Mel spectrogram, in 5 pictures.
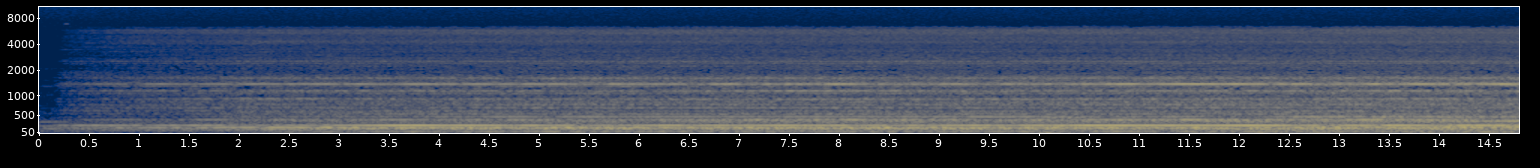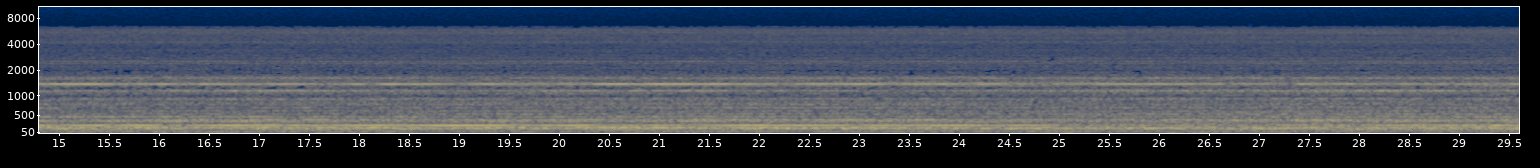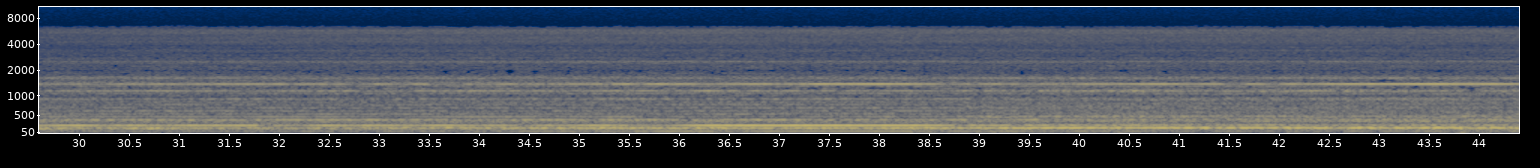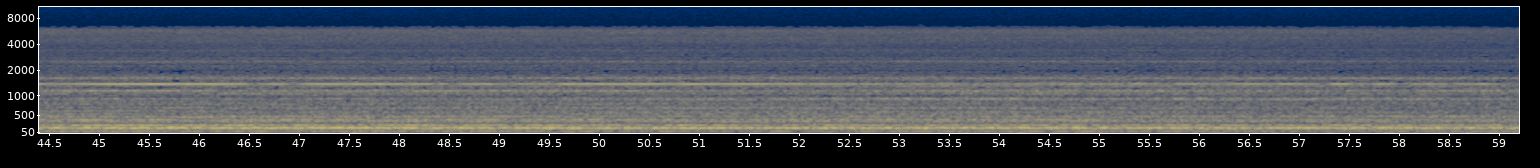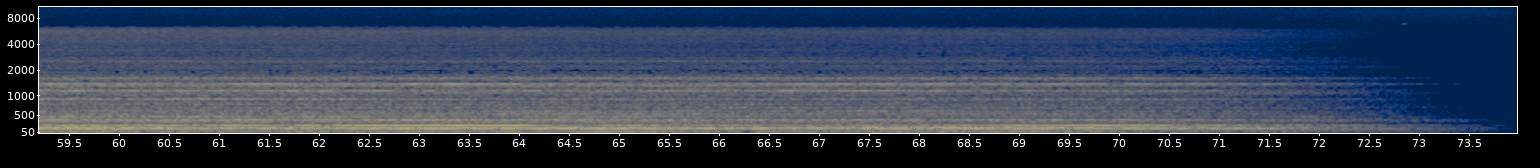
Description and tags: I took for this sound 4 different machine sounds: a wood milling machine, a heavy bulldozer sound, a drilling machine and some heavy beating sounds with a hammer. I convoluted the four sounds to create one single drone of over one minute long. I placed this sound within Kontakt 4 and used the time machine 2 mode to pitch the sound and there you have the Industrial drone layer sound. A mellow drone like soundscape... suitable as background noise. Created within Cubase 5.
